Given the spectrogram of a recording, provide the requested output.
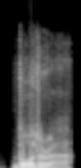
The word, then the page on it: borderer: British English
